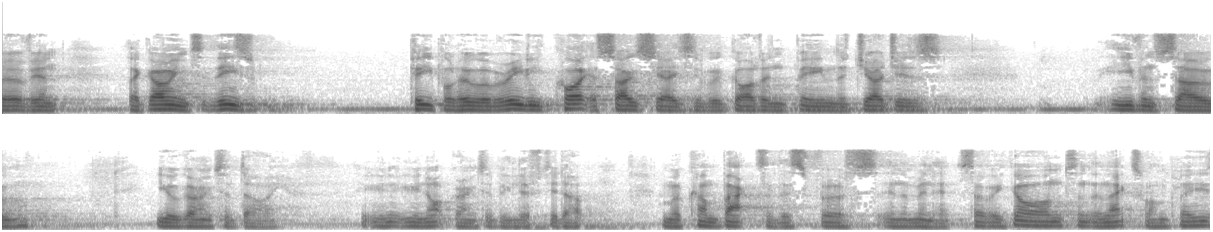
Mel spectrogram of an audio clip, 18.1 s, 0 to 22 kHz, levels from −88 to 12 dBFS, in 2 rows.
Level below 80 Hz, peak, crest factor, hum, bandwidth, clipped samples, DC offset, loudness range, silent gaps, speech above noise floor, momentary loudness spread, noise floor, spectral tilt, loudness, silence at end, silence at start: -52 dBFS; -4 dBFS; 22 dB; none; 8 kHz; under 0.1%; under 0.1%; 9 LU; none; 26 dB; 20 LU; -52 dBFS; -6 dB/octave; -27 LUFS; 0 s; 0 s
